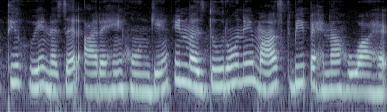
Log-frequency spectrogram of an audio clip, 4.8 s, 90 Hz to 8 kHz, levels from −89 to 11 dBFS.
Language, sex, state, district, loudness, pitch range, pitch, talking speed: Hindi, female, Maharashtra, Nagpur, -15 LUFS, 215-265 Hz, 235 Hz, 160 wpm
